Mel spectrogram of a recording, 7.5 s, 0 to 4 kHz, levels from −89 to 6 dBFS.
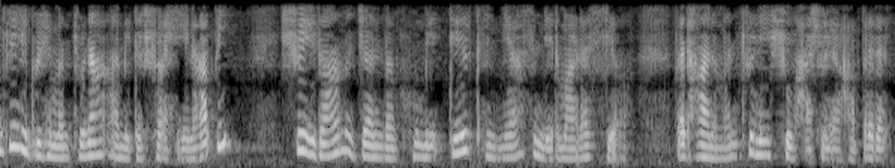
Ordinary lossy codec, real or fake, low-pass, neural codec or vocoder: none; fake; 3.6 kHz; vocoder, 22.05 kHz, 80 mel bands, WaveNeXt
